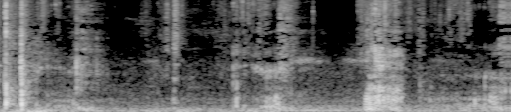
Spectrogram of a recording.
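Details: A female French Bulldog that wants to be teased and play tug over an object makes short grunts and snorting huffs, with a louder harsh burst near the end.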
